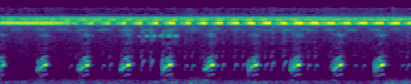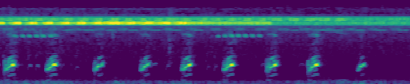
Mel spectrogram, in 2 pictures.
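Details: Waterhen calls from a trapping recording: a quick string of hollow clucks about twice a second over a rumbling low background, with occasional high beeps and a persistent electronic whine.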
